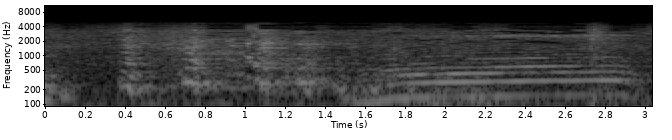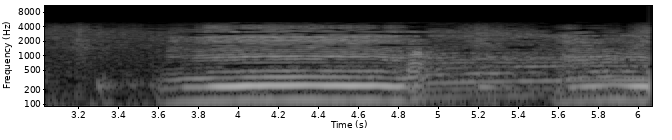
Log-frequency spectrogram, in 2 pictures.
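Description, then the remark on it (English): A person's voice imitates a cow, letting out a few long, drawn-out moos in a row. The loudest call sits in the middle, clear, with no other talking. “Who knows how to make a proper cow noise?”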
